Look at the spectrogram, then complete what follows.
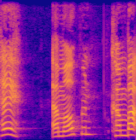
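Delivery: nonchalant, tossed-off tone, slightly high. Retelling a movie scene, imitating Jerry's nonchalant voice. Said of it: "He's so nonchalant".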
